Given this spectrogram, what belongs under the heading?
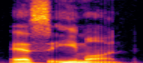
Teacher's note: Think of it like salmon with the stress on that first syllable.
